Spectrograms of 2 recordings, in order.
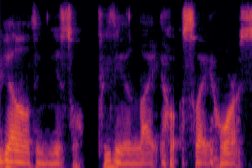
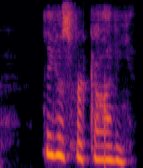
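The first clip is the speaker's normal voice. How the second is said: put-on young filly voice. Fireside's voice.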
